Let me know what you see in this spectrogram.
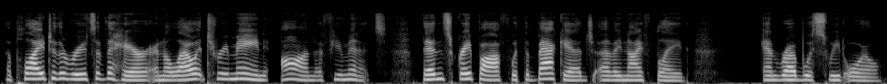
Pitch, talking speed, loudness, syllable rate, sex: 215 Hz, 215 wpm, -19 LUFS, 5.4 syllables/s, female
